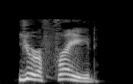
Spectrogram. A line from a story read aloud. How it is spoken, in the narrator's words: yelled the guy by me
